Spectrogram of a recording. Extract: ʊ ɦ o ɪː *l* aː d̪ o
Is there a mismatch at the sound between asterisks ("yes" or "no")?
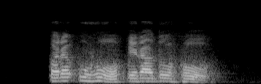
yes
